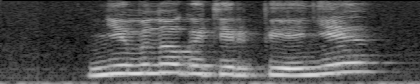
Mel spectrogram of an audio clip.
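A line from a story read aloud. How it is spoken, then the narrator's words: Laughing. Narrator (Russian): смеясь, говорит он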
